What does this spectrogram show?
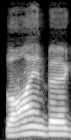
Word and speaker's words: Bleijenbergh: First of all, talk us through the the pronunciation. Lionberg is what I'm going with.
